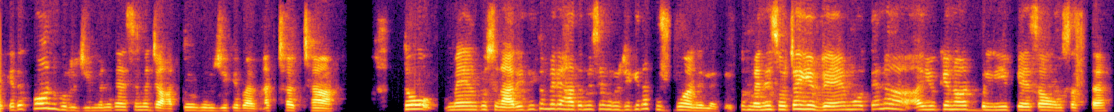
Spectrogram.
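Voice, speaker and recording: A woman's voice: fairly high pitch, mellow, dry recording, lo-fi sound. A woman tells a devotional story casually and with feeling, mixing in English phrases and acting out the dialogue. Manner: mixes English phrases into Hindi; emotional, storytelling with quoted dialogue. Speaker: devotee sharing a testimony. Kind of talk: casual spoken testimony.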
